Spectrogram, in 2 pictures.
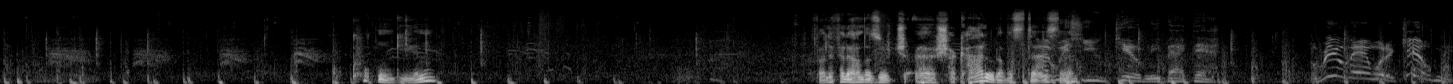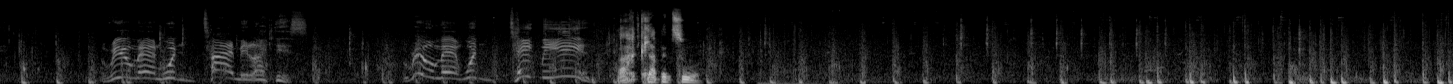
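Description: Horse hooves clop steadily over ground.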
